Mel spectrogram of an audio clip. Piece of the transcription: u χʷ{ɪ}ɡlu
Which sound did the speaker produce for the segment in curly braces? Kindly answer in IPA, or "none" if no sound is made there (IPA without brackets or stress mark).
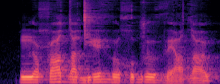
ɪ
